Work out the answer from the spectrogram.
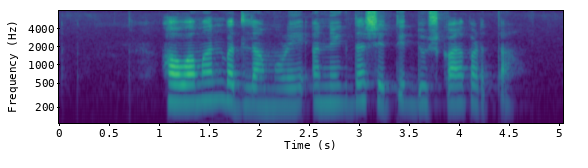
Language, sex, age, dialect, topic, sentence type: Marathi, female, 18-24, Southern Konkan, agriculture, statement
